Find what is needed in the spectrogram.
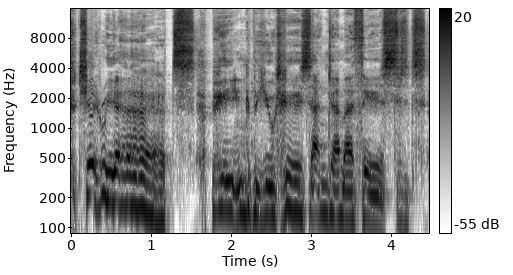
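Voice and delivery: slow, awed listing of radishes; lightly voiced zombie, slow and enchanted; zombie stallion. A narrator's reading. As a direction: savour each variety like a connoisseur. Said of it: "zombie ogles the produce".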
